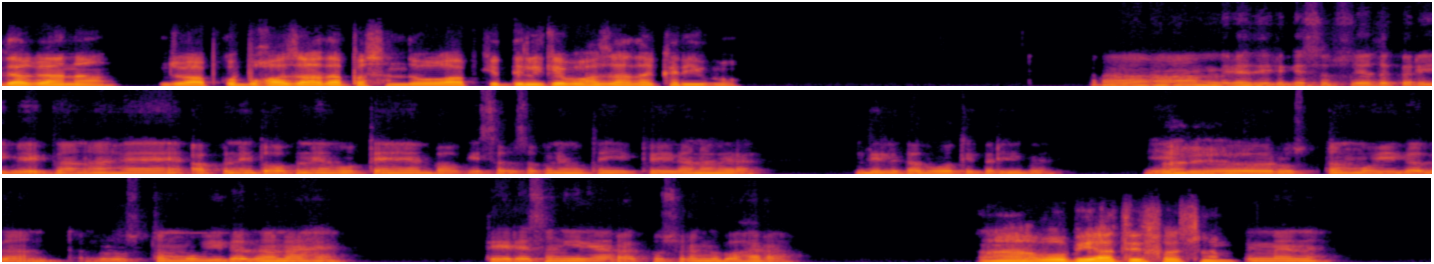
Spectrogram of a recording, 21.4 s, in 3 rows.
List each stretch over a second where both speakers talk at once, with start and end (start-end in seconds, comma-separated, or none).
none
